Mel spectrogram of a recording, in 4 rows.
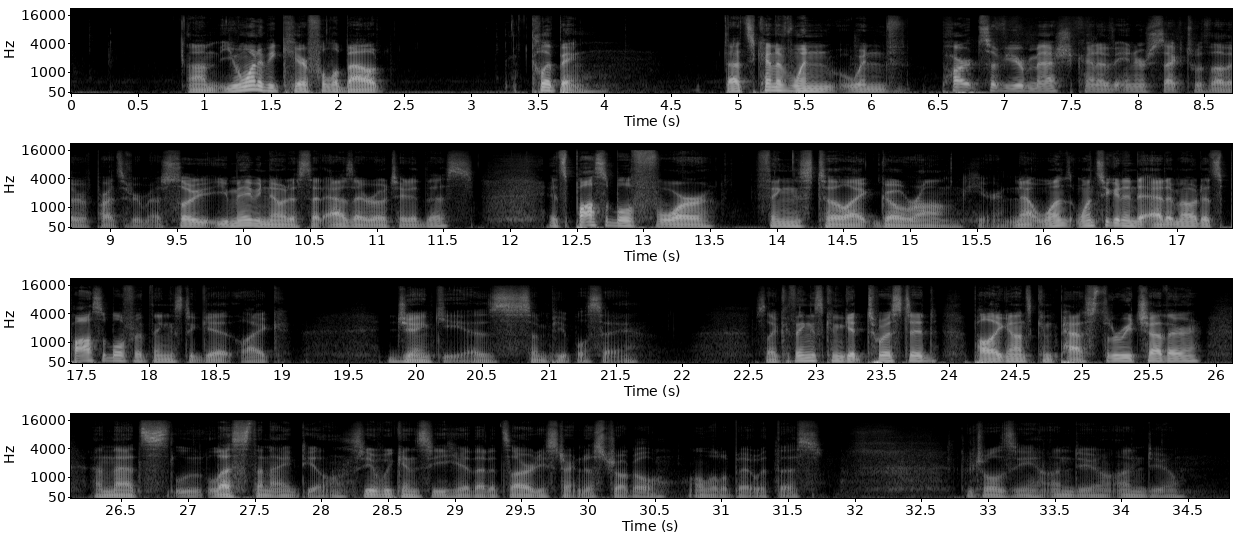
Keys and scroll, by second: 10.2 r, 32.8 ctrl+z, 33.6 ctrl+z.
